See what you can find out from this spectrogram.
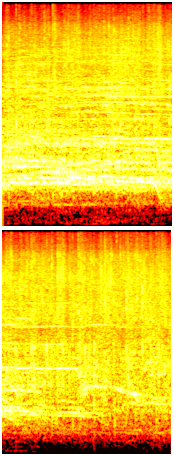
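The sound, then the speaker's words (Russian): Applause from an audience, dense and steady clapping with some cheering that holds at a constant level and eases slightly toward the end. “Мы хлопаем вам.”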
